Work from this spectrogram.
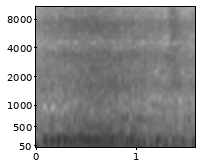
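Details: Honda Beat FI scooter after repair of two weeks of misfiring, stalling and hard starting. Road test: even, continuous engine drone holding steady as it pulls away, no stumbles, pops or cut-outs; runs clean.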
